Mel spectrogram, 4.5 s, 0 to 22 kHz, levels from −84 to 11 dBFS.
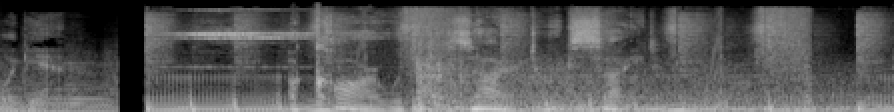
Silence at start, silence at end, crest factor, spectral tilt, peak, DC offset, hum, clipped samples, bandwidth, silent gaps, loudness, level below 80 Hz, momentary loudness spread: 0 s; 0 s; 18 dB; -3.5 dB/octave; 0 dBFS; under 0.1%; none; under 0.1%; 17.5 kHz; 0.60-0.71 s; -17 LUFS; -34 dBFS; 11 LU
